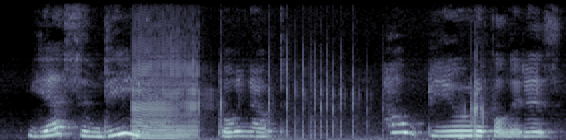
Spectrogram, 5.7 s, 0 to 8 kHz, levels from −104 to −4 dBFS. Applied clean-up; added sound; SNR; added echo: none; Fart; 13 dB; reverberation time 0.2 s.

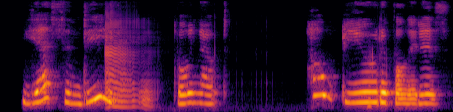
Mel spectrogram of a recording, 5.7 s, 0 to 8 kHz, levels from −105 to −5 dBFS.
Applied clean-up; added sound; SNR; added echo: neural mask model DeepFilterNet 3.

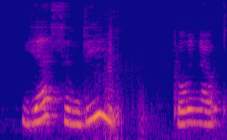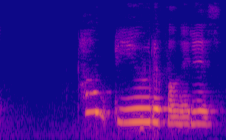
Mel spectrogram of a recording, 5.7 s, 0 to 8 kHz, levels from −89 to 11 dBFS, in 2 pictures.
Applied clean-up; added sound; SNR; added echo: neural separator model SepFormer DNS4.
